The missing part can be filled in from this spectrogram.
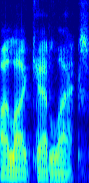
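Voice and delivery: acted-out icy, cold, cool delivery. Retelling a movie scene where a car thief talks to the salesman: imitating a cold delivery. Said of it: "coldly says to him".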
